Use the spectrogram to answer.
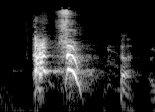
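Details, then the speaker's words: Baby sneezing in a ranking clip of cute baby sneezes: small gasping intake, then a sharp high-pitched burst and a brief softer sound, followed by laughter. "Ranking the best baby sneeze."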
